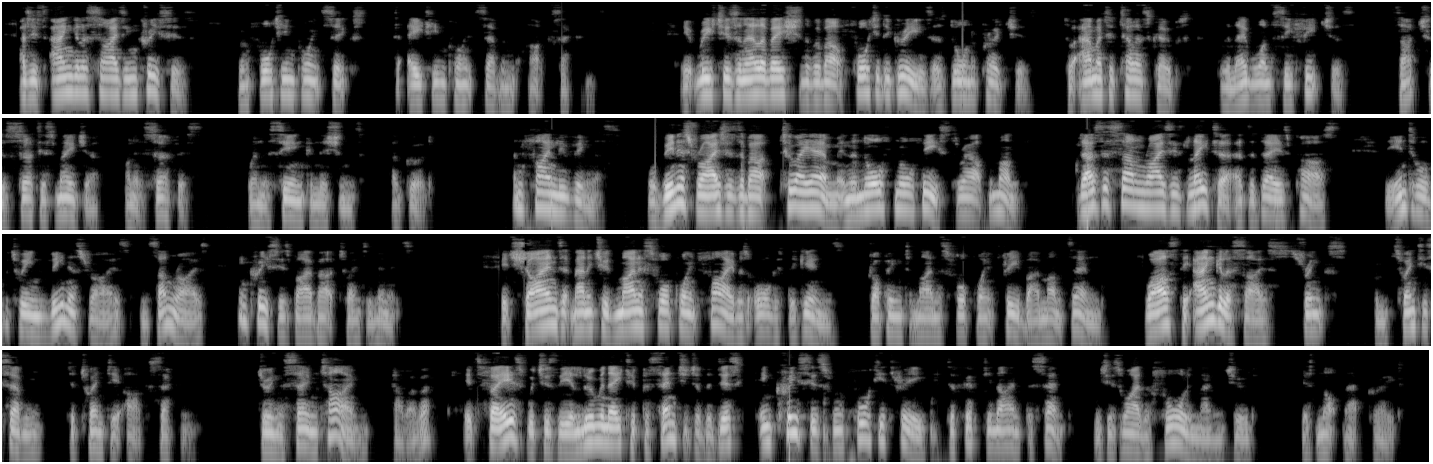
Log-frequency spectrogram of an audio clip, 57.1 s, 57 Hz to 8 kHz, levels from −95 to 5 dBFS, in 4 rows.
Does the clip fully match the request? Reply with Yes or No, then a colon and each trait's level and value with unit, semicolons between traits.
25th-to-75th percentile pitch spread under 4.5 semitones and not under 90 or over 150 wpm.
No: average, 5.2 semitones; average, 145 wpm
